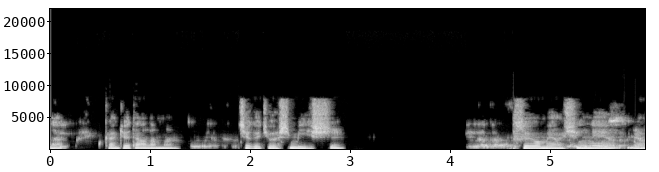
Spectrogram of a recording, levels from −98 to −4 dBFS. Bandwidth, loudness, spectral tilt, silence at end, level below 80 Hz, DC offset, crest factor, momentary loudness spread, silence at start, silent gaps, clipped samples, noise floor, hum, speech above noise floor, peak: 8.4 kHz; -14 LUFS; -5.5 dB/octave; 0 s; -46 dBFS; under 0.1%; 14 dB; 16 LU; 0 s; none; under 0.1%; -88 dBFS; none; 75 dB; -2 dBFS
